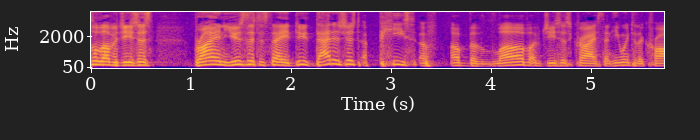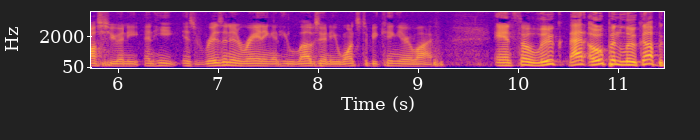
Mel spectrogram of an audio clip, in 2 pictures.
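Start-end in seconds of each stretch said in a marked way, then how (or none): 2.0-9.2 gentle reassurance. Retold or imitated. Brian comforting guy on phone.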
